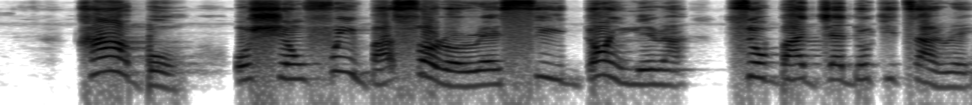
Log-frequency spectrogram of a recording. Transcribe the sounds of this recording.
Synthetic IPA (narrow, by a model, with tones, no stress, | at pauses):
ka˦a˦˨bɔ˨ | o˧ʃe˧nũ˧fũ˦i˦˨ba˨˦sɔ˦˨ɾɔ˨ɾɛ˧si˦i˧dɔ̃˦i˦˨le˨˦ɾa˧ | ti˦o˦ba˦d͡ʒɛ˦do˦ki˦ta˦˨ɾɛ˧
